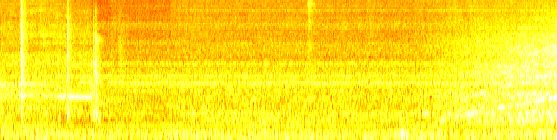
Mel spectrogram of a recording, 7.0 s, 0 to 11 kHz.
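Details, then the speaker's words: Philips VRB615 VCR, grease checked and okay: a few mechanism clicks, then a smooth whir rising in pitch as the reels spin up; full fast forward runs normally. "And we'll stop and we'll go to full fast forward."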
